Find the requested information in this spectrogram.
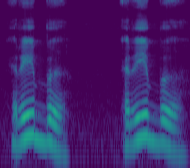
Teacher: با پر جب اسٹاپ کریں گے تو جزم لگ جائے گا اور وہ جزم جب لگتا ہے با کے اوپر تو قلقلہ ہوتا ہے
